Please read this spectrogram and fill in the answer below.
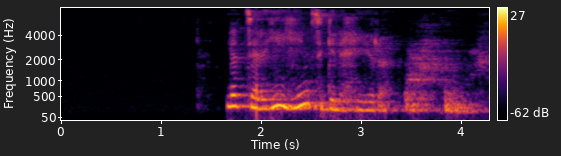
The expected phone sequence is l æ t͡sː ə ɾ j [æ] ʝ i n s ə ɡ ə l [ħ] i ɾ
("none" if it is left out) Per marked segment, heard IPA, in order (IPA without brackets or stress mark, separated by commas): i, ħ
